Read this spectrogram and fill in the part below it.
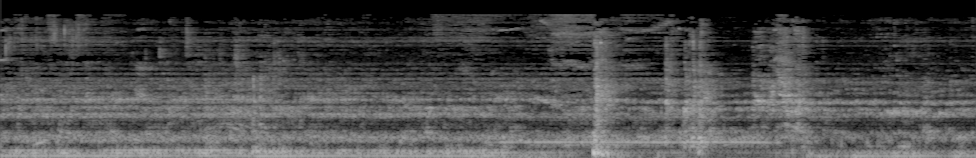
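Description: A diesel backhoe loader's engine runs under load.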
